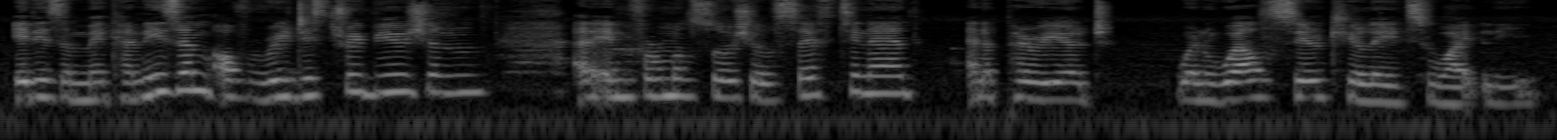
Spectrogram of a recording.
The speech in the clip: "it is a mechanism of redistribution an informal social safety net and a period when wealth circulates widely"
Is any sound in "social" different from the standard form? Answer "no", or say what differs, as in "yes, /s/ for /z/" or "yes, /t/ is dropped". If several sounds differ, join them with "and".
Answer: no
